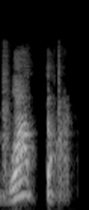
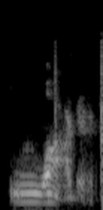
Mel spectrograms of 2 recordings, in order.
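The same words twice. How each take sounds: First: "water" said with a rounded g-like start and a flat final a, like gwata; "water" as gwata, final r dropped; "water" mispronounced as gwata; wrong water. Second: "water" with a clear w and a tapped t, like warer; "water" as warer, final r kept; "water" said the American way with a tapped middle; correct water. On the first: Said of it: "decimos water". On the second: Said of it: "nosotros no decimos water". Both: Shown as a demonstration.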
